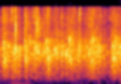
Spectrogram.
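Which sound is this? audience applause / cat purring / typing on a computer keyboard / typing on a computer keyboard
audience applause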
